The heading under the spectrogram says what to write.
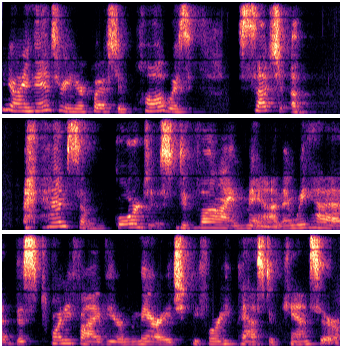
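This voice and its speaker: At a fairly slow pace, a woman with a medium-pitched, somewhat breathy voice speaks with lively intonation and very even loudness. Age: 80s+. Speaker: author. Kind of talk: interview.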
